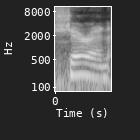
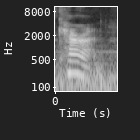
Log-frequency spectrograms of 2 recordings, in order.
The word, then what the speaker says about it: Charon: so like I guess the community pronounces it Sharon after Charlene but it's officially named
